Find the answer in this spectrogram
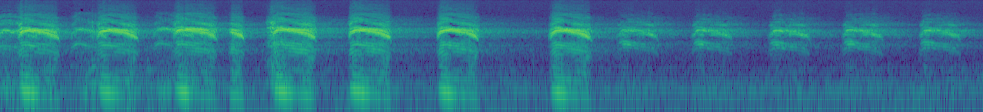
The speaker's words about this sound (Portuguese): As águas adquirem reverberos metálicos, emprestando tonalidades estranhas ao azul das asas das gralhas que, aos gritos, cruzam o rio com seu voo compassado.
